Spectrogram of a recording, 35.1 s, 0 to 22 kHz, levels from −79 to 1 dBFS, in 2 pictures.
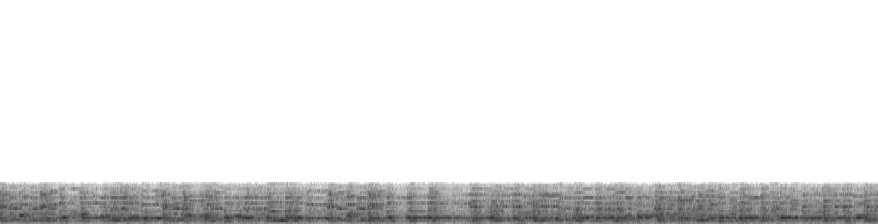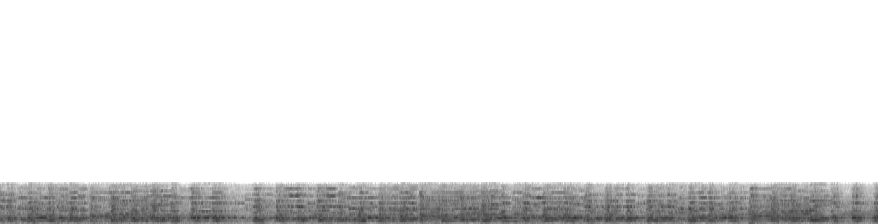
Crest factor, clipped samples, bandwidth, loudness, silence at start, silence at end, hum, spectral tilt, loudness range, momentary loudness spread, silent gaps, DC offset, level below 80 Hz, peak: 12 dB; under 0.1%; 4.3 kHz; -22 LUFS; 0 s; 0 s; none; -0.5 dB/octave; 1 LU; 3 LU; none; under 0.1%; -62 dBFS; -10 dBFS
